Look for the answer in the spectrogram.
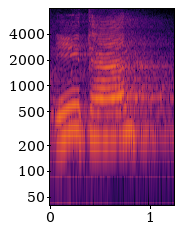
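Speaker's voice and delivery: "ethanamine" stretched out in separate parts; slow pronunciation. Shown as a demonstration. Teacher building the compound's name for students, "ethanamine" said slowly, part by part. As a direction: draw out "ethanamine" slowly for learners.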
